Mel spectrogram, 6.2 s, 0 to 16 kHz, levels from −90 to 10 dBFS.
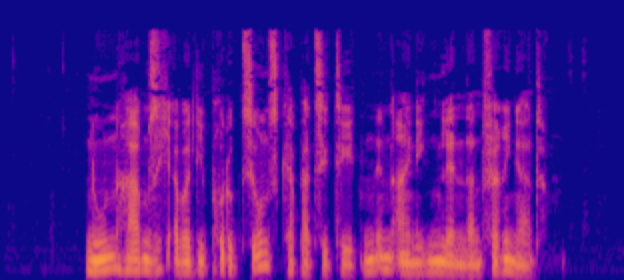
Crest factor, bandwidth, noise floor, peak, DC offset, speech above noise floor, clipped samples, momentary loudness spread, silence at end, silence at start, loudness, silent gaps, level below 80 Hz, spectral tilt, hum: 24 dB; 11.5 kHz; -72 dBFS; -4 dBFS; under 0.1%; 45 dB; under 0.1%; 7 LU; 0.8 s; 0.85 s; -26 LUFS; none; -44 dBFS; -4.5 dB/octave; none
